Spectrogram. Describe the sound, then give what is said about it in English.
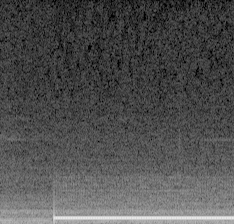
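A telephone dial tone begins abruptly after a short, quiet moment and then holds one steady, unbroken pitch at a constant level until the end, with no voices or other sounds. “Is it dialing? Is it not dialing?”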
